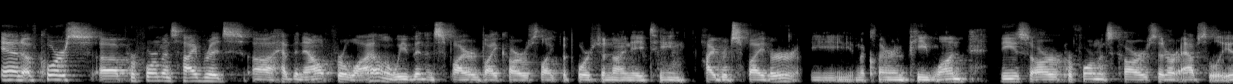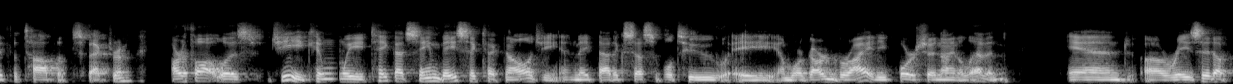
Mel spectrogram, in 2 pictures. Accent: American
